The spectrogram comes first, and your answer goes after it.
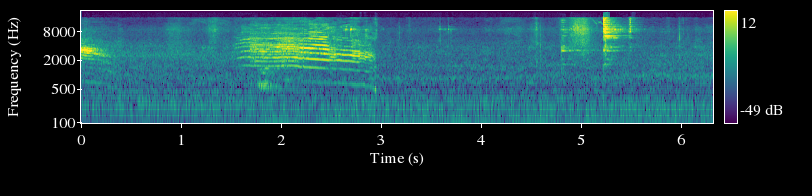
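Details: A little pet cat making noises while eating its food and protecting it. It gives a brief squeak at the start, then one long wavering whine lasting over a second. A few clinks follow over a steady low hum.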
